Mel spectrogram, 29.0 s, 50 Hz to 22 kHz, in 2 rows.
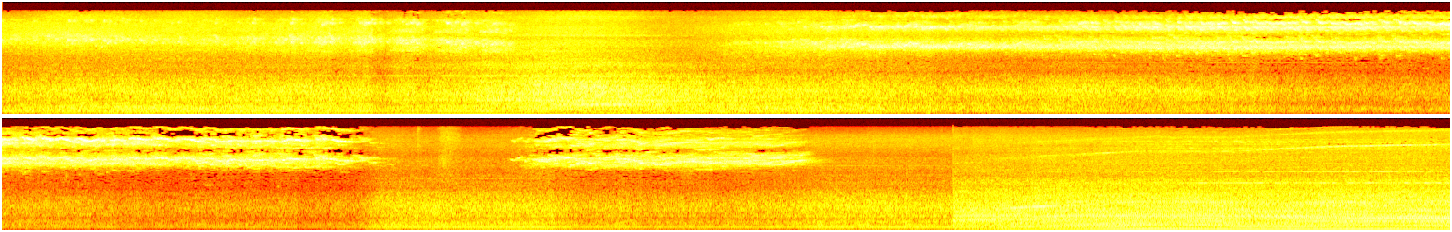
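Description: GWR Hitachi Intercity Express Train passing close by on the rails, a steady rumble with a wavering high wheel squeal that comes and goes. About 24 s in, a louder, deeper engine drone takes over, with a rising whine near the end.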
